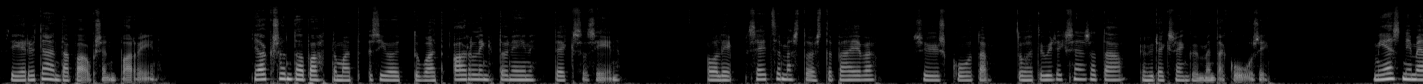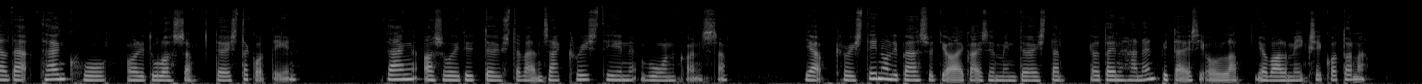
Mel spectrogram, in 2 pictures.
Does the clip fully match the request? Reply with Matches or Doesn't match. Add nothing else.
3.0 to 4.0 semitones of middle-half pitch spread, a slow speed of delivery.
Doesn't match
